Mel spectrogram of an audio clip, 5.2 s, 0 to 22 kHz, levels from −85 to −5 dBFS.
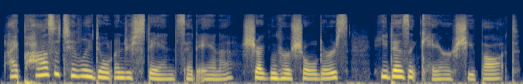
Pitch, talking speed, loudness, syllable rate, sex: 215 Hz, 150 wpm, -20 LUFS, 4.8 syllables/s, female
